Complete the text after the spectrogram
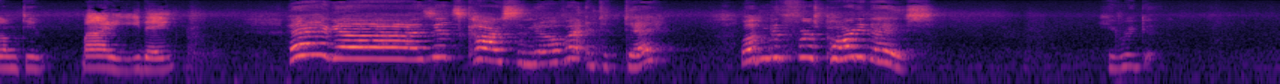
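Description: A young boy talks with excitement close by, his voice rising and sometimes drawn out.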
